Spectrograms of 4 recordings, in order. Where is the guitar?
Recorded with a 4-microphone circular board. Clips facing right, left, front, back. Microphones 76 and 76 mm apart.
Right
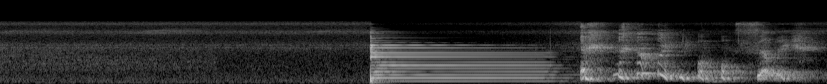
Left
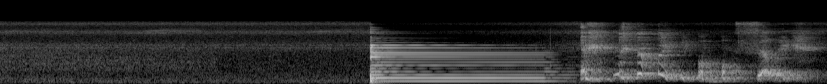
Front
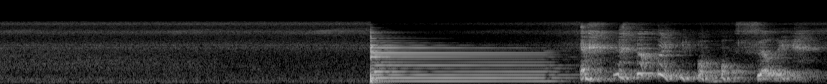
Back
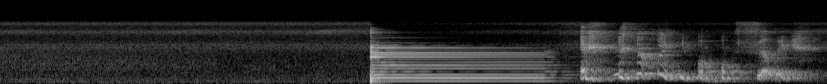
150° left, 1.4 m.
